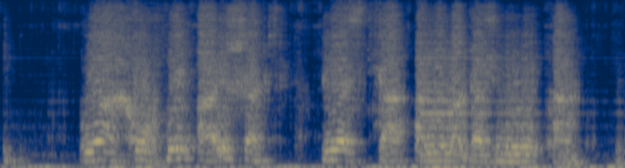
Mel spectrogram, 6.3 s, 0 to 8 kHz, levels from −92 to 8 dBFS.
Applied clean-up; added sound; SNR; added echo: neural separator model SepFormer DNS4.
